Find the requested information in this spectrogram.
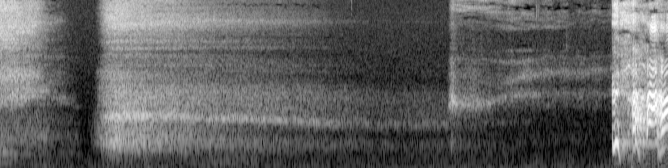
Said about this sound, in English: It's really important to breathe out twice as long as you are breathing in. When people are having anxiety, they think they need to take these big, deep breaths, but you actually need to breathe out twice as long.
